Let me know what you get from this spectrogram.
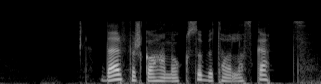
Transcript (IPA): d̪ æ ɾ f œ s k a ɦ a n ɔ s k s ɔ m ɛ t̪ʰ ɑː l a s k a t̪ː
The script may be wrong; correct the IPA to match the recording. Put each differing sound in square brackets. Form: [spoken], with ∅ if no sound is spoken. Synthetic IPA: d̪ æ ɾ f œ [ʂ] k a ɦ a n ɔ [∅] k s ɔ [b] ɛ t̪ʰ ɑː l a s k a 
